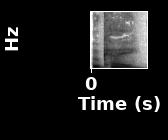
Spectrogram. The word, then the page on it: bouquet: British English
